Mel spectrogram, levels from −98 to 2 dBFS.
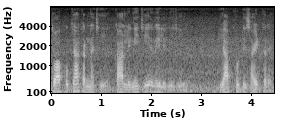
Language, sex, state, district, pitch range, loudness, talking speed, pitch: Hindi, male, Maharashtra, Mumbai Suburban, 90-105 Hz, -21 LUFS, 230 wpm, 95 Hz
